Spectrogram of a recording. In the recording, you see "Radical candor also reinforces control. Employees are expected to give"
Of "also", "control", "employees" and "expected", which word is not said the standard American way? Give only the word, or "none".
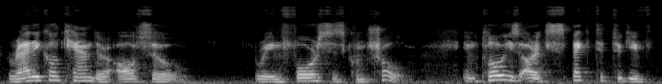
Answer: none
